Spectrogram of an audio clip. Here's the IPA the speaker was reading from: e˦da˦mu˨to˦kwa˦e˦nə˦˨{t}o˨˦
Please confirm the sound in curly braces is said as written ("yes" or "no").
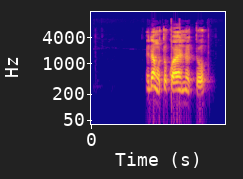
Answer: yes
